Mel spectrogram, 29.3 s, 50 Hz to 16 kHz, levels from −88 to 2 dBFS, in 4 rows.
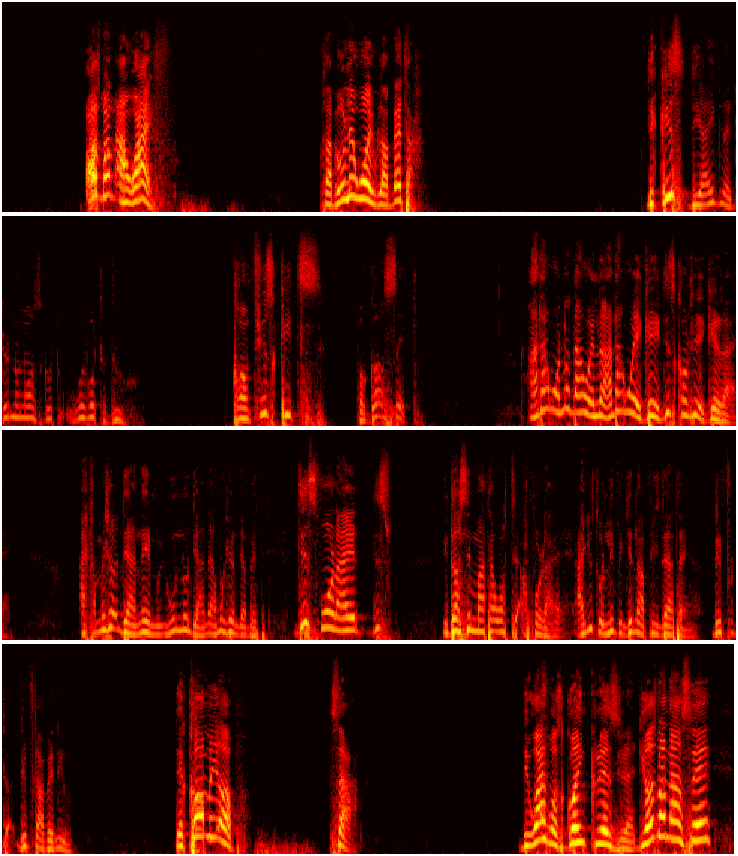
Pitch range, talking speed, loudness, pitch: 155-250 Hz, 195 wpm, -29 LUFS, 195 Hz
